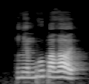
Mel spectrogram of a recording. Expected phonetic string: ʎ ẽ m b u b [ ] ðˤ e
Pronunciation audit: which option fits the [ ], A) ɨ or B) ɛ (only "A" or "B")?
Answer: B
